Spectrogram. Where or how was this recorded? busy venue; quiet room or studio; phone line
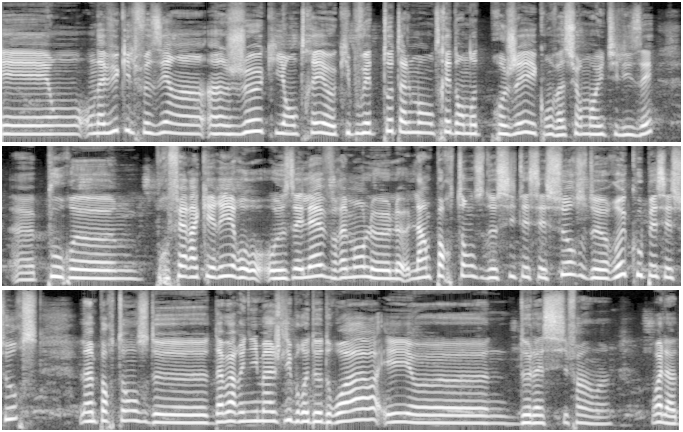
busy venue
